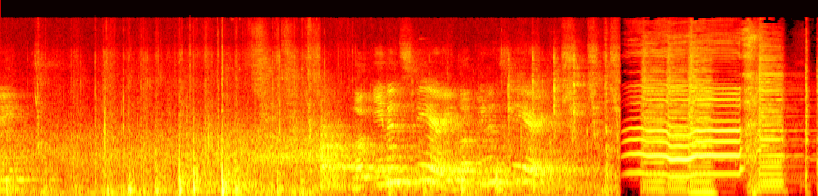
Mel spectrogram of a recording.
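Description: A horse cantering on soft dirt footing, its hoofbeats dull thuds with a few sharper knocks, against faint voices. About six seconds in, background music with steady held notes starts and drowns it out.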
